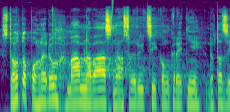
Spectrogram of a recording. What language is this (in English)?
Czech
